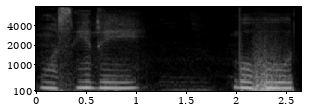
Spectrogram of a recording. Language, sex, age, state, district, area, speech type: Odia, female, 18-30, Odisha, Nuapada, urban, spontaneous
